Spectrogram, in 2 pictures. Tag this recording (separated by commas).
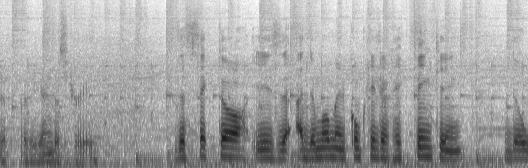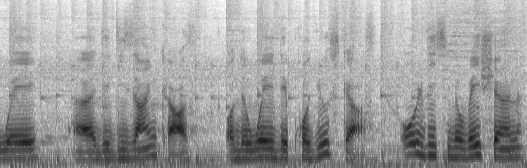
Speech, Music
